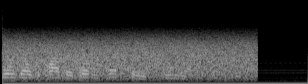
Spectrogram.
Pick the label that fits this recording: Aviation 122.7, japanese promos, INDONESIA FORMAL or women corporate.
Aviation 122.7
